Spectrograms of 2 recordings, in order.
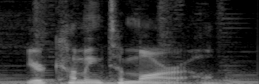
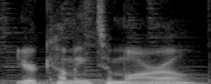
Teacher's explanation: Consider the sentence, "You're coming tomorrow." With falling intonation, it functions as a statement. With rising intonation, it becomes a question, "You're coming tomorrow?" The words remain the same, but the meaning changes through intonation alone.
